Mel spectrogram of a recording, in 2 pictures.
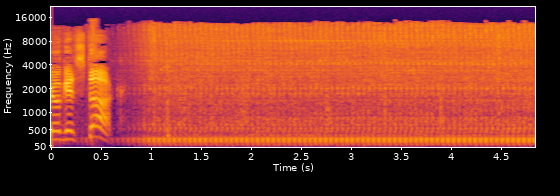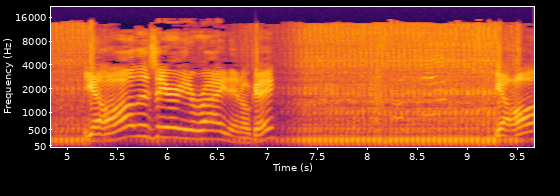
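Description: A small quad bike engine buzzes steadily nearby.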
